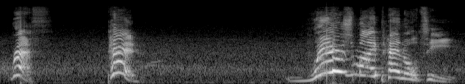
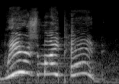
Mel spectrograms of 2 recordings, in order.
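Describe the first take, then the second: First: Slow, louder, indignant ask; drawn-out frustrated appeal; angry demand. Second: Much higher, slow, louder outraged cry; stretched-out high protest; exasperated plea. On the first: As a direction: demand the penalty from the ref. Denied a penalty. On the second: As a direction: plead with the ref in disbelief. Denied a penalty again. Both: Real, not acted.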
